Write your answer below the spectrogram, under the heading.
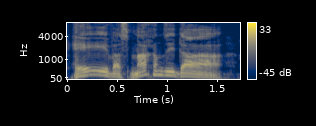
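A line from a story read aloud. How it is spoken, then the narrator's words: Calling out. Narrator (German): rief der Mann Brunetti zu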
